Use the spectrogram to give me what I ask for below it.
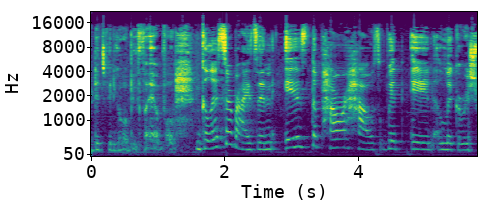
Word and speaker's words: glycyrrhizin: Glycyrrhizin is the powerhouse within licorice root. Glycyrrhizin is a tongue twister, but that's how you say it.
